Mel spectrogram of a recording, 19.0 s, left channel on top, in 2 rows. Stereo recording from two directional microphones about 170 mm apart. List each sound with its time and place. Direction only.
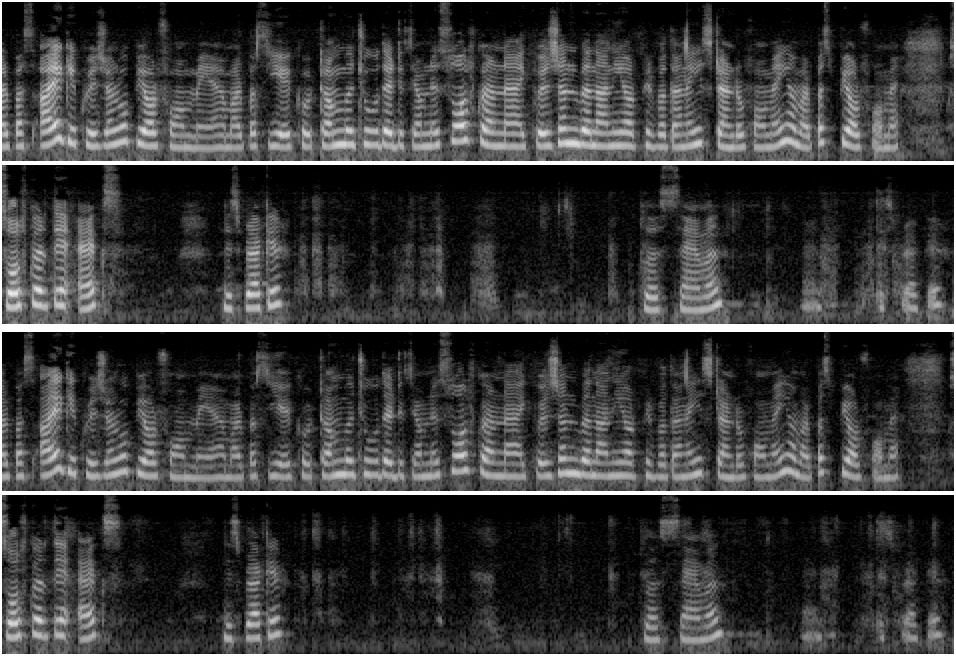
0.0 s a woman's voice: 25° left (ahead or behind)
15.9 s a woman's voice: 35° left (ahead or behind)
18.5 s a woman's voice: 35° left (ahead or behind)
